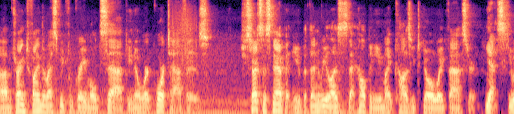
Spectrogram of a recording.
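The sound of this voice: An unforced reading voice, pitch shifting in a normal way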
